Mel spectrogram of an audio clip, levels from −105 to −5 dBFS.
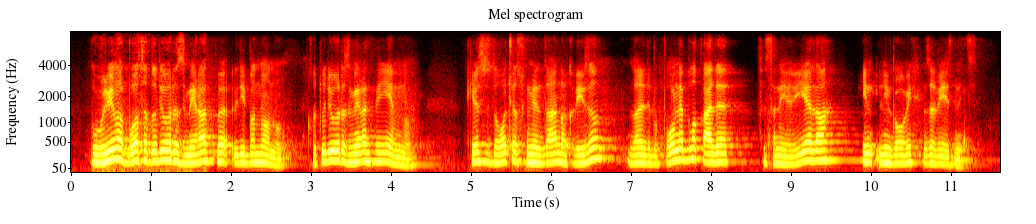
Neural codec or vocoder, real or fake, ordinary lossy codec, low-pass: codec, 16 kHz, 2 kbps, X-Codec, HuBERT features, trained on general audio; fake; Opus, 24 kbps; 7.2 kHz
